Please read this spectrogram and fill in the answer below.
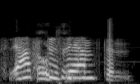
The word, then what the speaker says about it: astaxanthin: have been taking the anthoxanthin and then also, did I say that right? – You're close. Astaxanthin.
